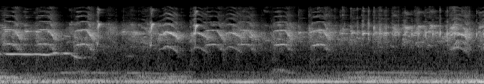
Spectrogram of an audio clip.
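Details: Breeding pair of lovebirds singing and chirping, a dense run of rapid high squeaky twitters and chirps, with a low background rumble.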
